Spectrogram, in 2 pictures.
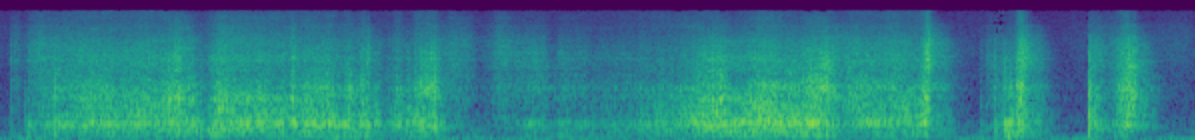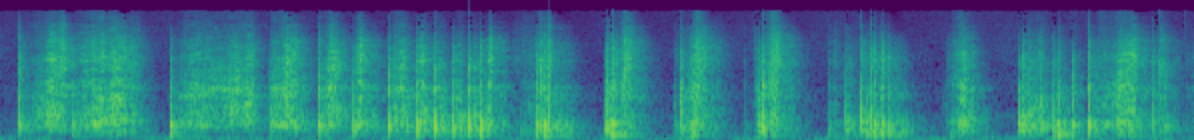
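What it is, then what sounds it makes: Cardboard box, scratched. Long nails scratch and rub the rough paper label on the lid of a closed, hollow, medium-size black cardboard "KICKS" shoe box. A steady, dry rasping fills the first half, then it breaks into a run of short, quick scraping strokes with a papery, mid-to-high texture.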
